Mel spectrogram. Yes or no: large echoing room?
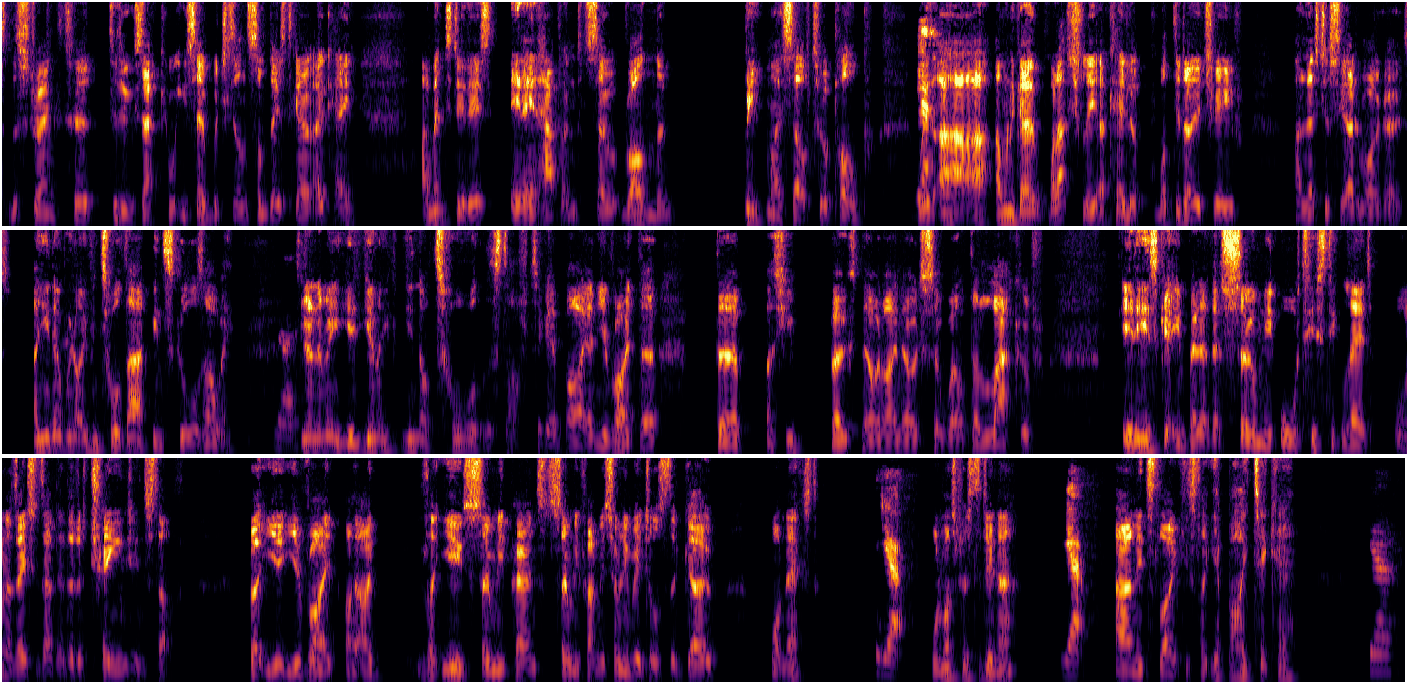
no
